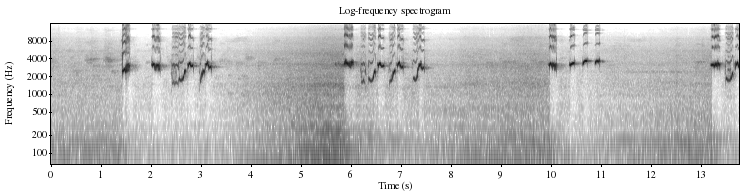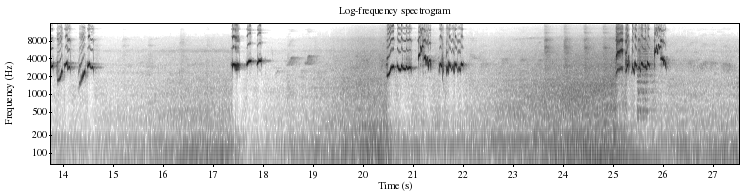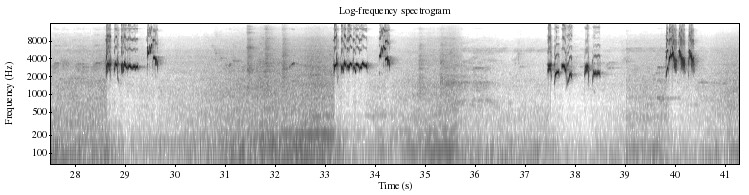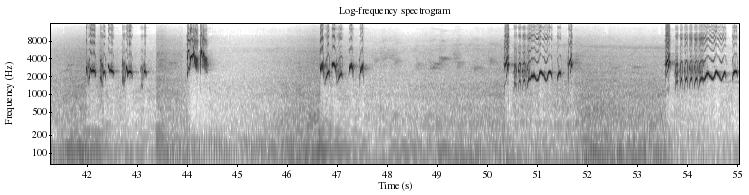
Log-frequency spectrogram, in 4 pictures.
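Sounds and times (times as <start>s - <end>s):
bird singing whistled phrases: 1.1s - 3.4s, 5.8s - 7.6s, 10.0s - 11.1s, 13.2s - 14.8s, 17.4s - 18.7s, 20.5s - 22.1s, 28.6s - 29.8s, 33.2s - 34.4s, 37.5s - 38.7s, 39.8s - 40.5s, 44.0s - 44.5s, 46.6s - 47.7s, 50.4s - 51.8s.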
